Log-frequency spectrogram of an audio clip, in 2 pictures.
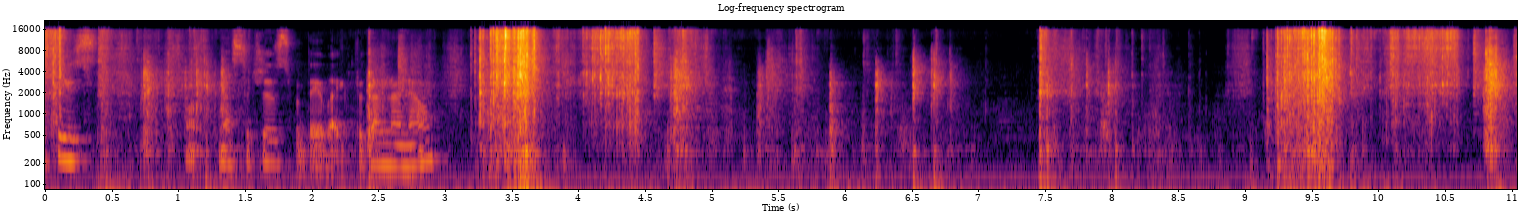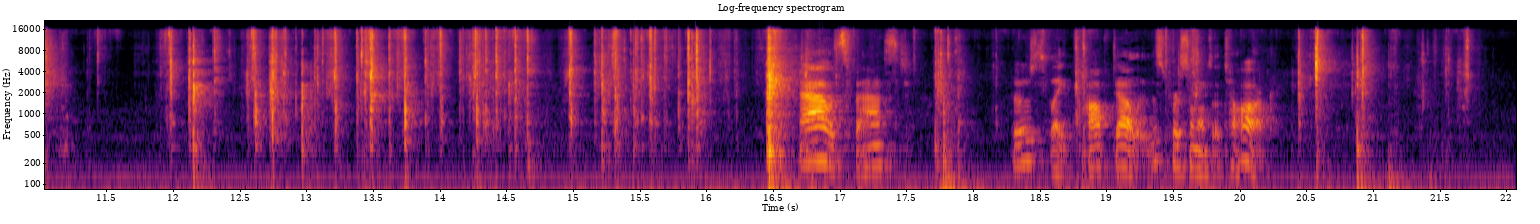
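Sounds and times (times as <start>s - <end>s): cards being shuffled: 2.5s - 5.7s, 8.9s - 11.2s, 11.9s - 16.4s, 20.4s - 21.9s.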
